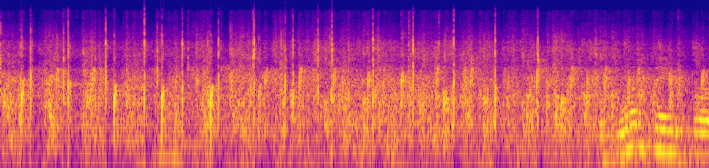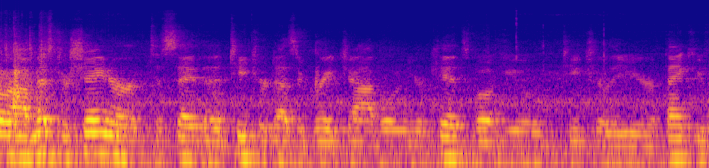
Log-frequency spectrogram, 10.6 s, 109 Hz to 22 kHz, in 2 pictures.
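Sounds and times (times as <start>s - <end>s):
crowd applauding for a teacher: 0.0s - 5.7s
speech: 4.6s - 10.6s.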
